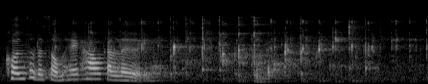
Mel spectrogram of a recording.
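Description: A fork whisks eggs in a ceramic bowl, clicking against its sides.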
